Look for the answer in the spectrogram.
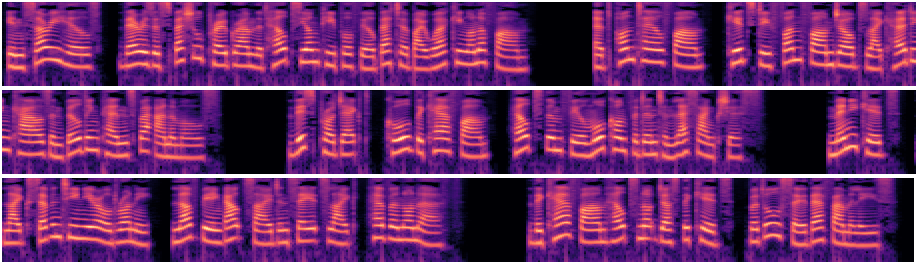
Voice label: English Lower Intermediate FAST Reading; English Newsroom; Happy Kids at Pondtail Farm with Animals

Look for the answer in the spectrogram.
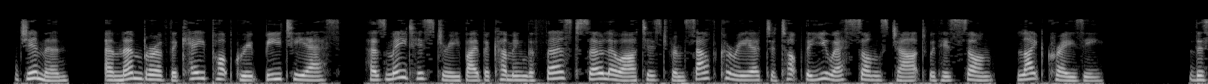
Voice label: English Newsroom Beginner NORMAL Reading; K Pop Star Makes US Chart History

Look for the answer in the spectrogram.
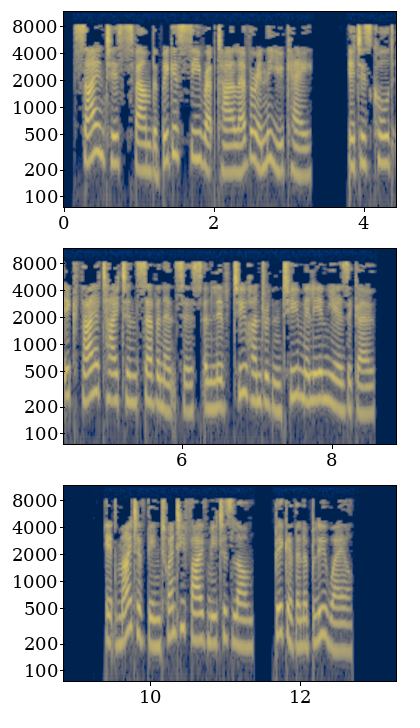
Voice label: English Newsroom Lower Intermediate FAST Reading; Giant Sea Creature Bones Found in UK

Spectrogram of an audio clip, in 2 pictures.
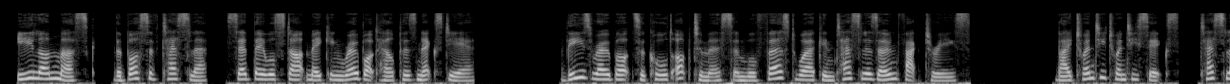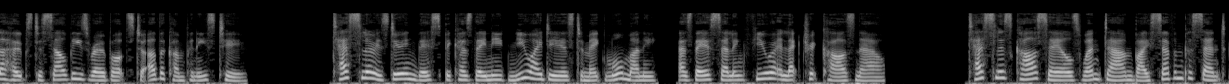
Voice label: English Lower Intermediate FAST Reading; Teslas New Robot Helpers Will Come Soon; English Newsroom

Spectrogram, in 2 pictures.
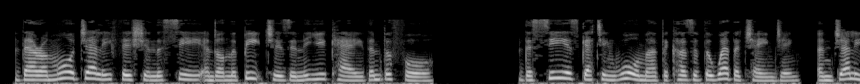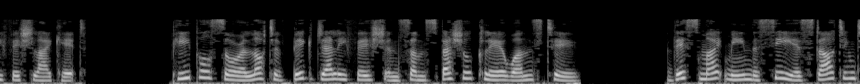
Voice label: English Newsroom Beginner NORMAL Reading; More Jellyfish Seen in UK Because of Warm Sea

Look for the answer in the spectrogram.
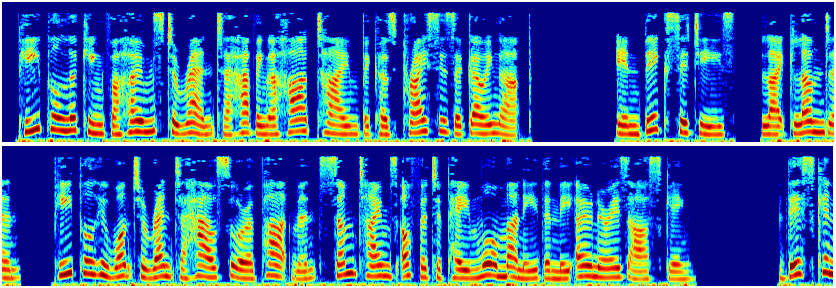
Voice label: English Newsroom Lower Intermediate SLOW Reading; Renting Homes Making it Fair for Everyone

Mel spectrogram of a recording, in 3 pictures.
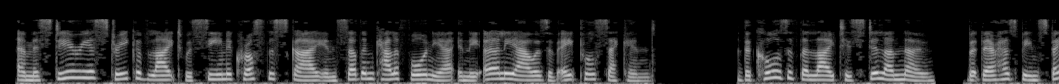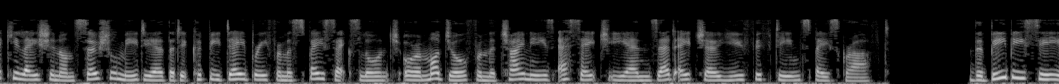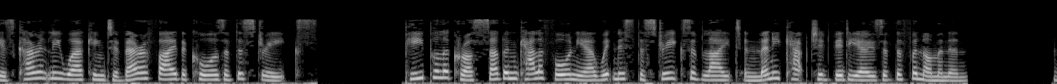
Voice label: English Newsroom Advanced NORMAL Reading; Mysterious streaks of light in southern California sky

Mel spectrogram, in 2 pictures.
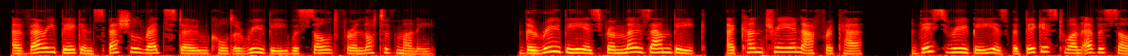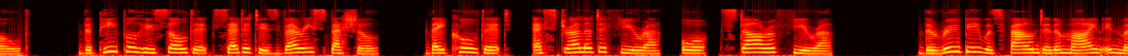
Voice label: English Newsroom Beginner NORMAL Reading; Big Red Ruby Sold Money Helps People

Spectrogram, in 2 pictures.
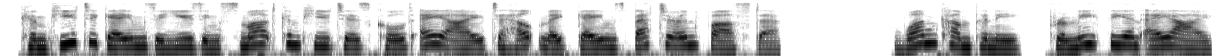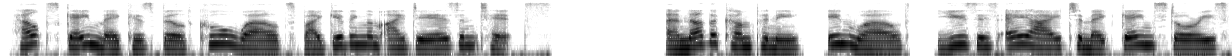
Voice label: English Newsroom Beginner NORMAL Reading; AI Makes Games Better and More Fun

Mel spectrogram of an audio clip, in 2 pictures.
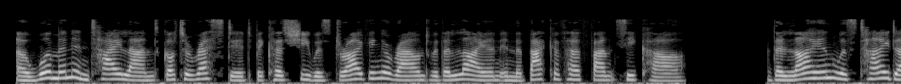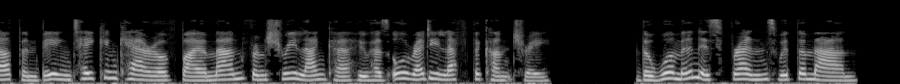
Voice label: English SLOW Reading; English Newsroom; Woman Arrested After Viral Video of Lion in Bentley

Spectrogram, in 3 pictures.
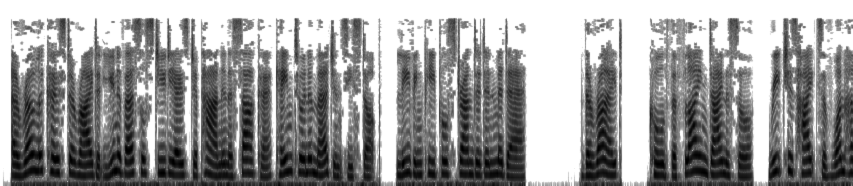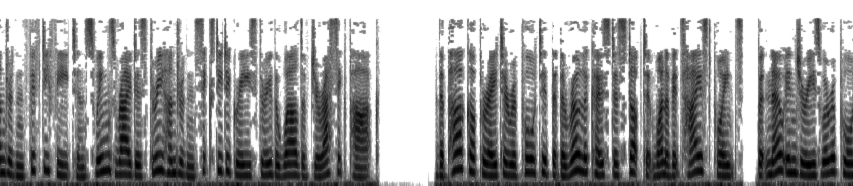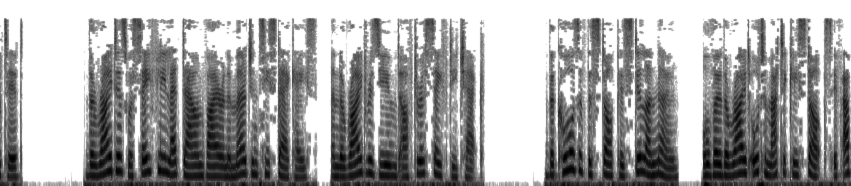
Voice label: English Newsroom Advanced NORMAL Reading; Rollercoaster at Universal Studios Japan stops mid air

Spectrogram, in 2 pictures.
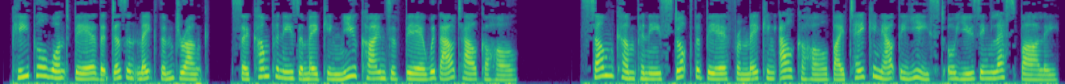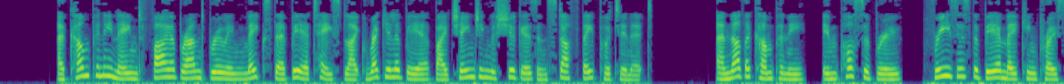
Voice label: English SLOW Reading; Companies Make Clever No Alcohol Beer for Everyone

